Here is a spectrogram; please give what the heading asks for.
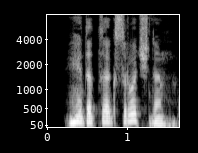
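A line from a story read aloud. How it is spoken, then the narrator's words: Sigh. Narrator (Russian): вздохнул Хиро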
